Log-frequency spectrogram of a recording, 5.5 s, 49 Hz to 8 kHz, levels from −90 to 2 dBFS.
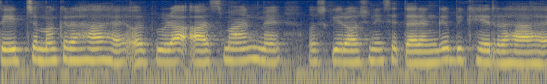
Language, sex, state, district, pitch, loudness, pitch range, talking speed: Hindi, female, Bihar, Patna, 195 Hz, -16 LUFS, 185-205 Hz, 165 wpm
